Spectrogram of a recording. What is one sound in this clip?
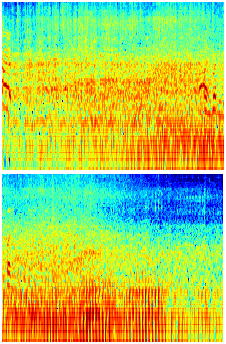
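Motorcycle engines rumble loudly as they ride past close by.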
